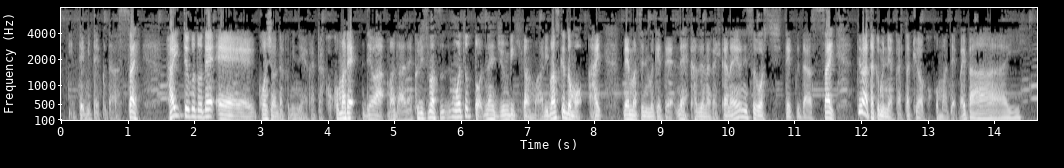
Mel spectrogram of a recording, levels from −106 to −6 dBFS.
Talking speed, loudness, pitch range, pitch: 425 characters per minute, -16 LUFS, 90-145 Hz, 110 Hz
